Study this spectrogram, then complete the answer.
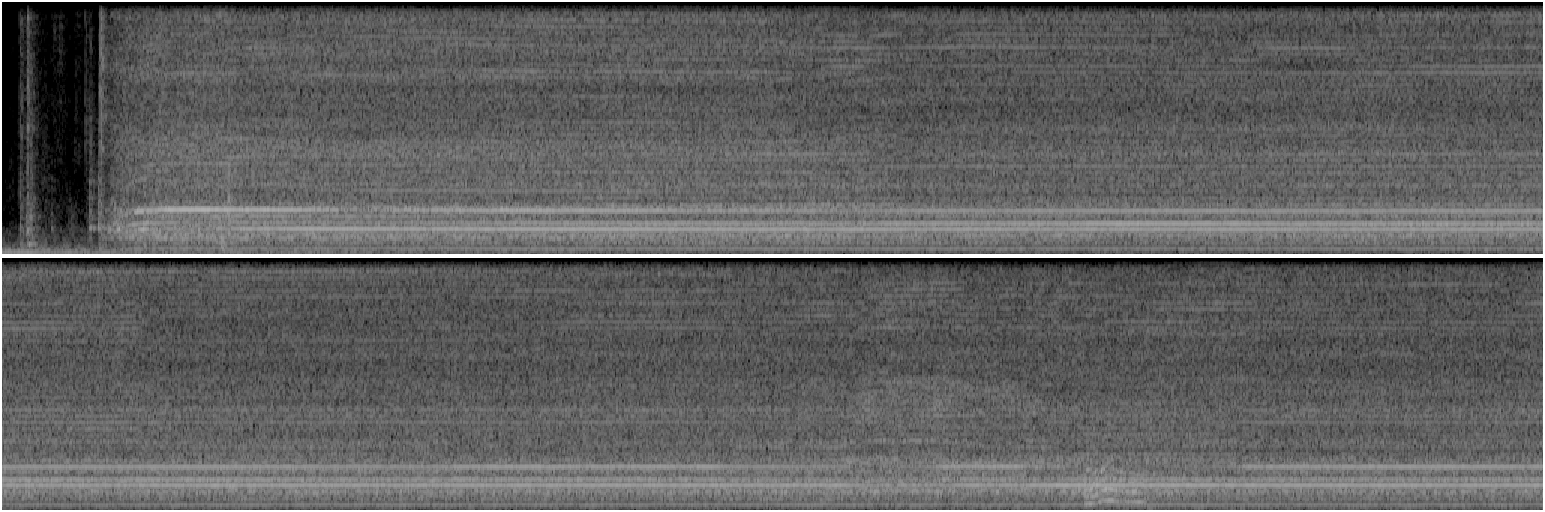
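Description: A craft heat tool melts gold embossing powder, giving a steady close whirring blow with a fan-like hum that runs almost unbroken for over twenty seconds.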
